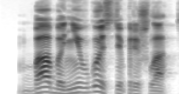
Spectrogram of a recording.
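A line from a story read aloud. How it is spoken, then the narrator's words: Angry. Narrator (Russian): сказал сердито доктор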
